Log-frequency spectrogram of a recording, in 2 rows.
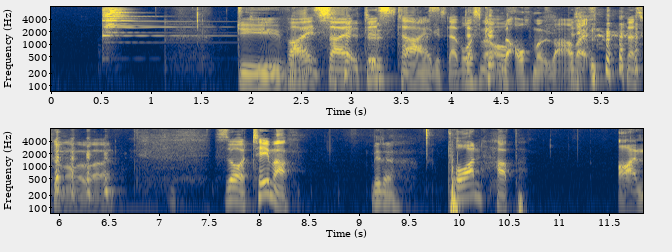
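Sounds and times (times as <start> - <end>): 
small bell struck to introduce a segment: 0.5 - 1.9
speech: 1.9 - 6.6, 7.6 - 8.4, 9.1 - 10.7, 11.6 - 11.8
laughter: 2.4 - 6.7.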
